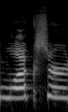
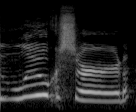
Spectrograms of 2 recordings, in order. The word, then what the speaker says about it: Luxord: I keep saying Luxord and they say Luxord.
